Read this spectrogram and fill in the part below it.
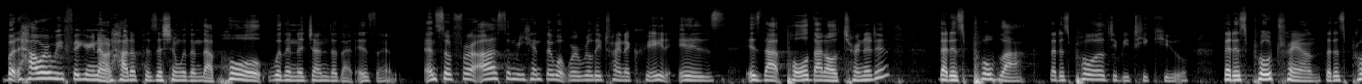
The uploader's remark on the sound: Plenary at DWN's 2016 conference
